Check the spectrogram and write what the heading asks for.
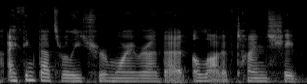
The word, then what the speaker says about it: Moira: start the process um um moira thank thank moira rose of shit's creek that's how i know how to pronounce it um so interpreting your your experience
